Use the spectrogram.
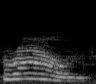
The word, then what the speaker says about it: Browne: you sure about it Browne rhymes with clown which I'm beginning to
